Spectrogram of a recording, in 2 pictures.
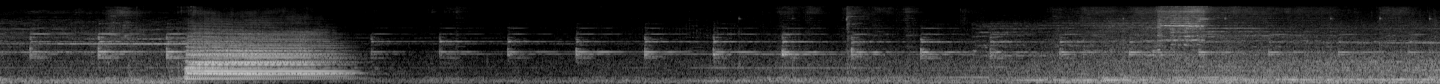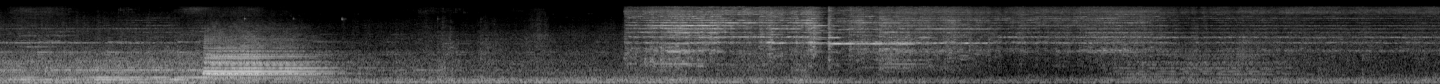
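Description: CSX freight locomotive's air horn sounding two long blasts, about two seconds in and again around sixteen seconds, over the steady ringing of a grade-crossing bell. The locomotive's diesel engine drones past, and later the freight cars roll by with high wheel squeal.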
